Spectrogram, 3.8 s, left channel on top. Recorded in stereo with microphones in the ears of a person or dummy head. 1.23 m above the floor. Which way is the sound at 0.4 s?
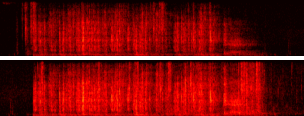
5° right (ahead or behind).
